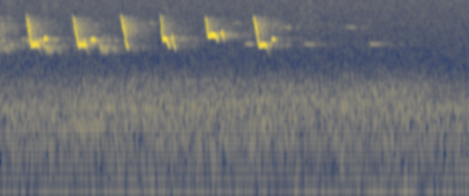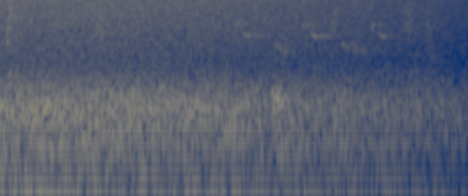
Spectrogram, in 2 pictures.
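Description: A bird calling a quick series of short, sharp, high notes, about three a second, which stops about two seconds in. Under it runs a steady low background rumble that fades away near the end.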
